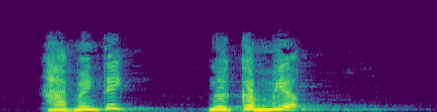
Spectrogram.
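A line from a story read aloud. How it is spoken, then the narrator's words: Crying out mid-fight. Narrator (Vietnamese): Đang trong lúc đánh nhau, Hạ Minh Nguyệt phát tâm kêu lên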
